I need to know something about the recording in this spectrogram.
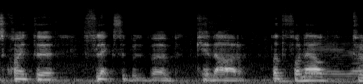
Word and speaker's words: quedar: It's quite a flexible verb, quedar. But for now, to Quedar. remain or to be left over. Q-U-E-D-A-R, quedar. And QU in Spanish is always a K sound.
